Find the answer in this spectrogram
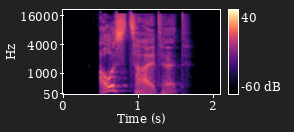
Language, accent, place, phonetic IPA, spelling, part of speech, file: German, Germany, Berlin, [ˈaʊ̯sˌt͡saːltət], auszahltet, verb, De-auszahltet.ogg
- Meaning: inflection of auszahlen: 1. second-person plural dependent preterite 2. second-person plural dependent subjunctive II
